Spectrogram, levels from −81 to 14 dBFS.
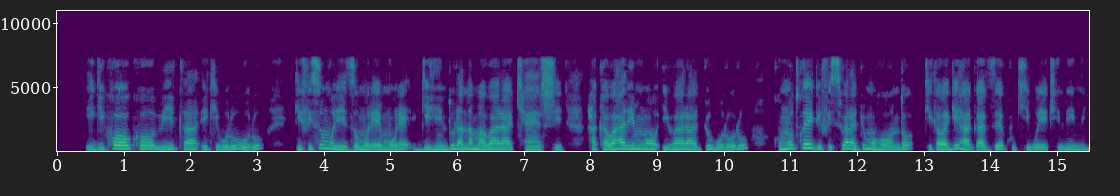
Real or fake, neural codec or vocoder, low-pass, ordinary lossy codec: fake; codec, 16 kHz, 8 kbps, FunCodec, trained on LibriTTS, 25 frames a second; 7.2 kHz; AAC, 48 kbps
